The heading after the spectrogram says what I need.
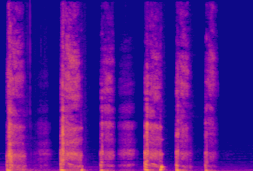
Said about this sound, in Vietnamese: Nói rồi bà lại ôm ngực ho lên rũ rượi.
